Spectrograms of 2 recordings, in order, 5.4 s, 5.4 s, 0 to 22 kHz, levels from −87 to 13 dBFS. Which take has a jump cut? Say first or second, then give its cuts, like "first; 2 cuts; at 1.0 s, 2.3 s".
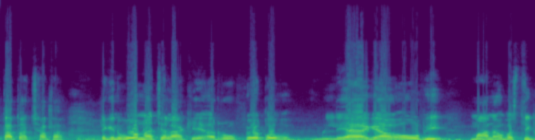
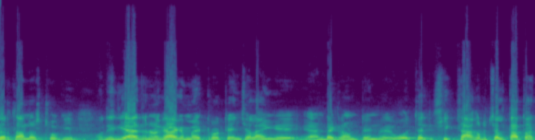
second; 1 cut; at 1.0 s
